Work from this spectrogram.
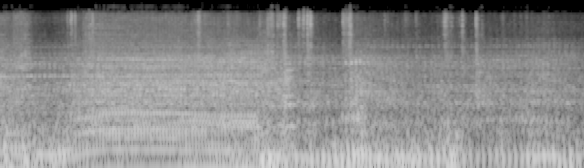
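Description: A motorcycle engine putters at low revs as the bike creeps up a ramp onto a truck camper, a close steady rumble with some clatter and no talk.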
